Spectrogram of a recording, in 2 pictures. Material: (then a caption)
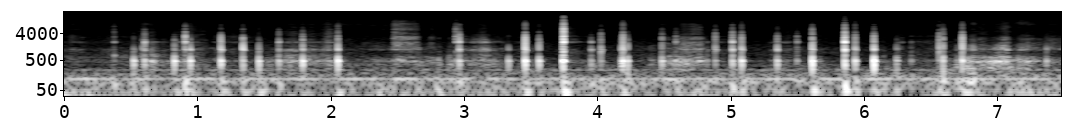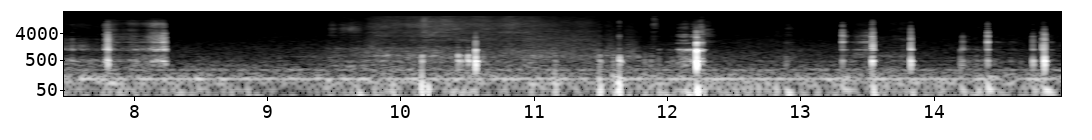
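Cardboard. Long acrylic nails tap and scratch the top of a small pale pink Kiara Sky cardboard box. Quiet, dry clicks come in an irregular stream, each dying away almost at once over a faint low hum. A brighter, hissing scratch swells briefly near the middle before the taps resume.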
